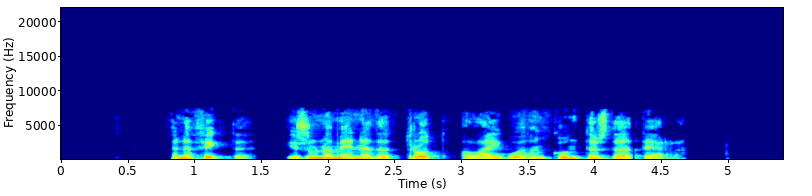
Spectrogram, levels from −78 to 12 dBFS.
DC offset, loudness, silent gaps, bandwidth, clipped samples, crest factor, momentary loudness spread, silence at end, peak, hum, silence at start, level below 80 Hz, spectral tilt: under 0.1%; -20 LUFS; 1.56-1.66 s; 7.6 kHz; under 0.1%; 18 dB; 10 LU; 0.75 s; -2 dBFS; none; 0.85 s; -48 dBFS; -6.5 dB/octave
